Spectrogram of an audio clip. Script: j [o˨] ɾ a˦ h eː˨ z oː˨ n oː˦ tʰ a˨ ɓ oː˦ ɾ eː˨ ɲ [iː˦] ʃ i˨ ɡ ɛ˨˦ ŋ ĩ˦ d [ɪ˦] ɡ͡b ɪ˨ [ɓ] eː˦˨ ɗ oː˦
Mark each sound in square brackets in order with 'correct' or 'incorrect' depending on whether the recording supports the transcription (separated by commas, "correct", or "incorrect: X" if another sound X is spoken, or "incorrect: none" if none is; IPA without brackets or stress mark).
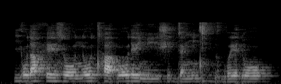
correct, incorrect: iː˨, correct, incorrect: ɡʷ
